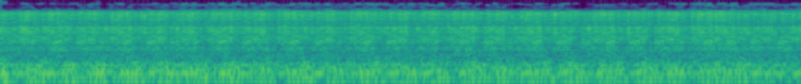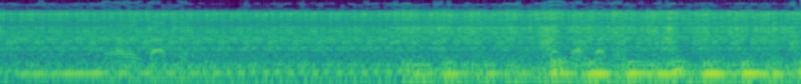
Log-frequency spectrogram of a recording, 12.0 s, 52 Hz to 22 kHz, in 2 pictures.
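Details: 2004 Ford F250 6.0 diesel, cold first thing in the morning, idling in gear: an uneven, lumpy beat around three pulses a second that firms slightly under load; rough idle that worsens in Drive and improves when warm, cause unknown.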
